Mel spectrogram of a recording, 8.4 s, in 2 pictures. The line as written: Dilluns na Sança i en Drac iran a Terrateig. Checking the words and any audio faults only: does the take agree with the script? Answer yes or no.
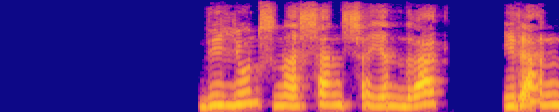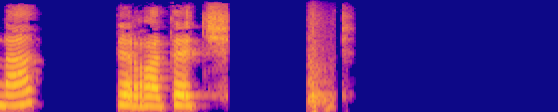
no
